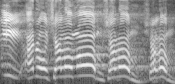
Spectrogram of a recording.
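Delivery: loud, high flustered shalom; flustered pious greeting. Retold or imitated. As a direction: scramble to act holy. Guest switches to pious. (salam saleh yang gugup)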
